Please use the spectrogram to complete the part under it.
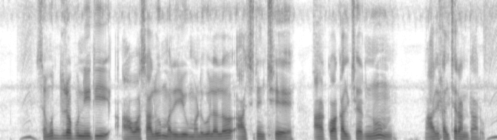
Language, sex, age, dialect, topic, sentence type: Telugu, male, 60-100, Central/Coastal, agriculture, statement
